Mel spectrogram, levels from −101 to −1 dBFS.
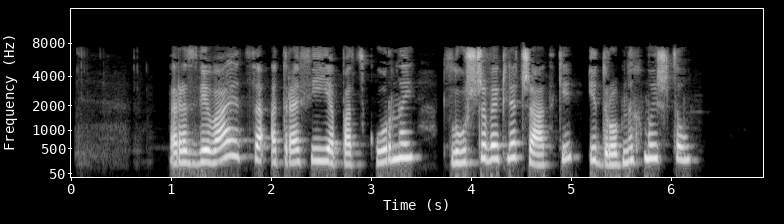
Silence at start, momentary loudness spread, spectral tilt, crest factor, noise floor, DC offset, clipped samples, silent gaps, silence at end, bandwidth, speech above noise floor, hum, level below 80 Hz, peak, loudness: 1 s; 8 LU; -3.5 dB/octave; 16 dB; -66 dBFS; under 0.1%; under 0.1%; 3.67-3.72 s, 5.12-5.17 s; 0.7 s; 7.8 kHz; 50 dB; none; -62 dBFS; -2 dBFS; -17 LUFS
